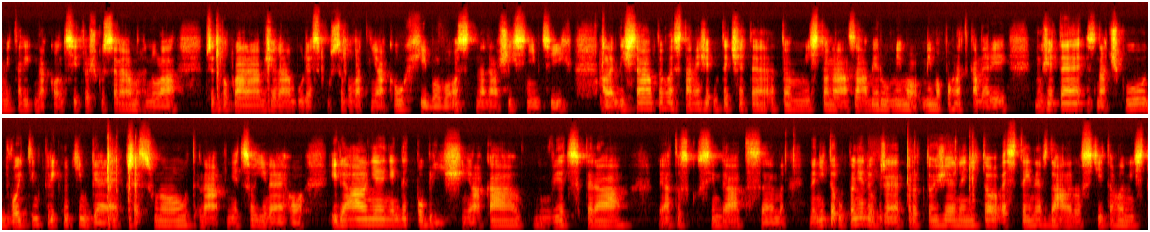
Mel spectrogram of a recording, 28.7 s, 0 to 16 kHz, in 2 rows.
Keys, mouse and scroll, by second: 2.6 Right, 3.3 Right, 3.8 Left, 4.2 Right, 15.6 g.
